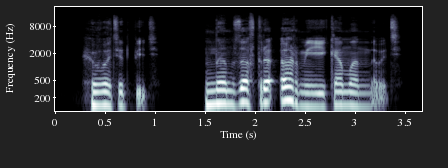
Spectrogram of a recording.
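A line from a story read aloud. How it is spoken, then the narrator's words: Serious tone. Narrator (Russian): серьезным тоном ответил генерал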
